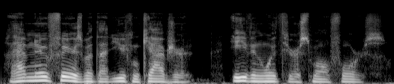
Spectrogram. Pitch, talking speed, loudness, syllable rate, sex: 135 Hz, 230 wpm, -16 LUFS, 5.7 syllables/s, male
